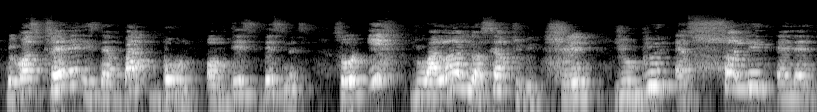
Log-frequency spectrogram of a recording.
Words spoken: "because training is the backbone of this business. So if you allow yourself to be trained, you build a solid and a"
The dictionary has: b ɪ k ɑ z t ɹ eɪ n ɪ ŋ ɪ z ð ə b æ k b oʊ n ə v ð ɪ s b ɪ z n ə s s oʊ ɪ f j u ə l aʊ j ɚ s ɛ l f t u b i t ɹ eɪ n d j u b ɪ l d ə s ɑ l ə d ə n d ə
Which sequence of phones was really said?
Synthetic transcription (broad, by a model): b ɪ k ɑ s t ɹ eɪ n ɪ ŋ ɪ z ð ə b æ k b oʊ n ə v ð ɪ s b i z n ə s s oʊ ɪ f j u ə l aʊ j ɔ s ɛ l f t u b i t ɹ eɪ n d j u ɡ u d ə s ɑ l ə d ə n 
